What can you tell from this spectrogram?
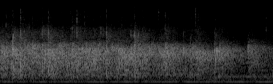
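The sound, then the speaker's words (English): Steady audience applause for the worship team, a dense wash of many hands clapping that holds even for a couple of seconds before beginning to thin out, with a low electrical hum underneath. “Can we clap it up for the worship team, please?”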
